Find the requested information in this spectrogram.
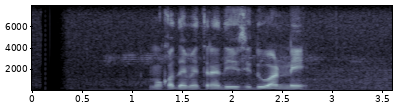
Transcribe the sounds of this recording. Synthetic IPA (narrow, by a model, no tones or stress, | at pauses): mokəd̪əmet̪ənəd̪iːs̬id̪uʋanːeː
